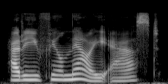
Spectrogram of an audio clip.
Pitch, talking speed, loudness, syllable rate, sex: 195 Hz, 250 wpm, -19 LUFS, 5.5 syllables/s, female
